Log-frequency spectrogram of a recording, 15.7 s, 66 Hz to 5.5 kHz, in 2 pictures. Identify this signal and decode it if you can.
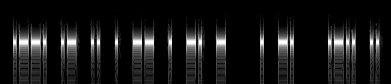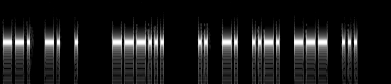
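Morse code, heard as a keyed tone, about 20 wpm, spaced as for 16 wpm, 600 Hz. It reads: PAIEMENT EN LIGNE : INFOS
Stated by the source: Bulletin in text and CW form.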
